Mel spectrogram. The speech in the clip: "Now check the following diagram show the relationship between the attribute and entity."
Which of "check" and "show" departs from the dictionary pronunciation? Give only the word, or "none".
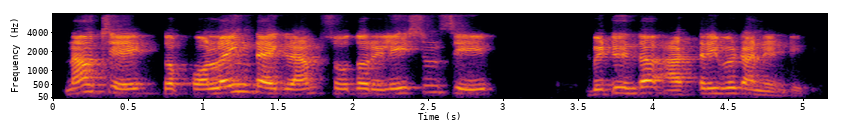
show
